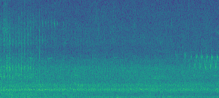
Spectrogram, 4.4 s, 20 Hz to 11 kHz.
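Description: Steam-hauled 15-inch gauge park railway train running along the track: a steady rumble and rail noise from the small locomotive and its carriages, fading slowly.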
